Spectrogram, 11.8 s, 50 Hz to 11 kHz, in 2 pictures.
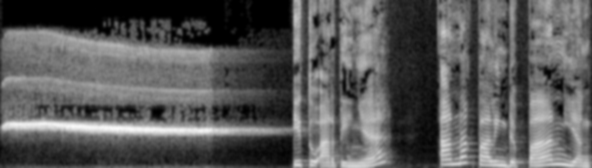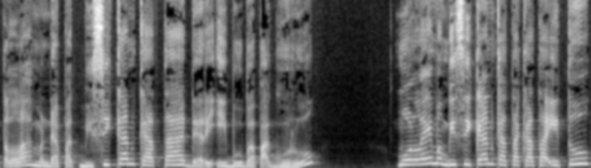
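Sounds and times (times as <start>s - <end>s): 
long high-pitched whistle blast signalling a children's game: 0.0s - 3.0s
speech: 3.0s - 9.2s, 9.9s - 11.8s.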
